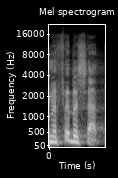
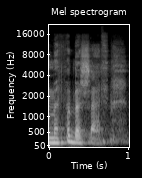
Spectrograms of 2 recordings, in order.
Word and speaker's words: Mephibosheth: It's a tongue tire, but it is Mephibosheth. That's the name. That's how you pronounce it. Mephibosheth. That's the proper enunciation.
